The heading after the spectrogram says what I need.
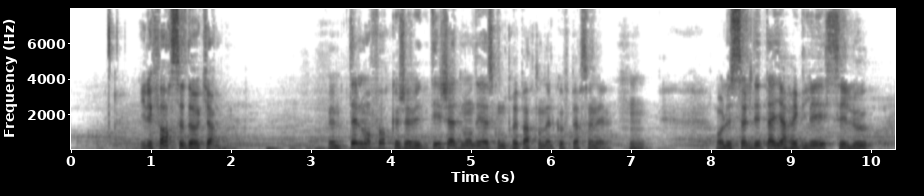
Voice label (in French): Message vocal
